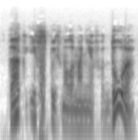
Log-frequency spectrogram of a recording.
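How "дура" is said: mild outcry. A narrator's reading. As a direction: snap the insult out. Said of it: "вскрикнула она".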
